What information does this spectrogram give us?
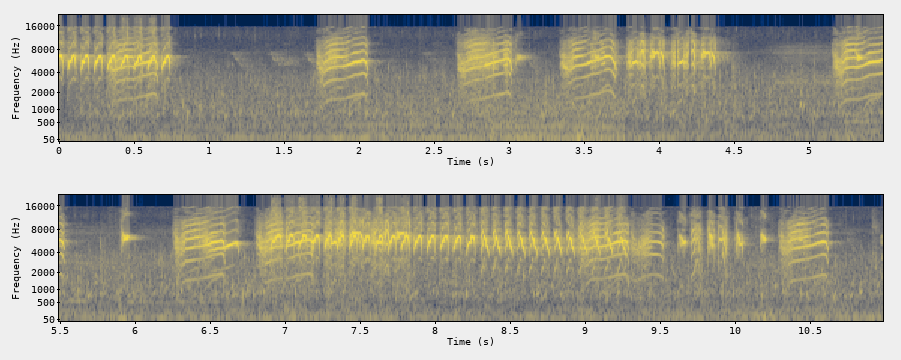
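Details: Crested jay for coaxing a quiet bird into song. Repeated bursts of sharp downswept whistles alternate with high rattling trills, the longest lasting about two and a half seconds.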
